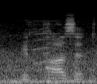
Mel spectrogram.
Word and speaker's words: riposte: Her righteous indignation and pain over the obsessional's distantiation, there it is again, distantiation becomes in effect a neat, critical riposte, R-I-P-O-S-T-E, how do you pronounce it?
